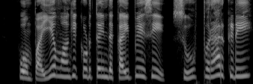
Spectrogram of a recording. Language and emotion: Tamil, happy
